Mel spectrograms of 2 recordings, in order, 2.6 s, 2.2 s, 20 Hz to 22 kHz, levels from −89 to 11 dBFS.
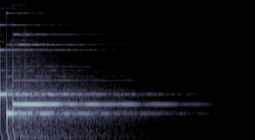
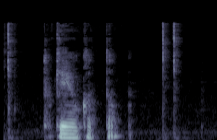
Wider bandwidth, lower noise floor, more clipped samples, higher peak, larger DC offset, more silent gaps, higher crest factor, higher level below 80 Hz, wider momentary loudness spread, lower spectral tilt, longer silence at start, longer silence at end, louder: first, 15.5 kHz vs 11.5 kHz; first, -75 dBFS vs -44 dBFS; neither; second, -12 dBFS vs -6 dBFS; neither; neither; second, 16 dB vs 22 dB; second, -66 dBFS vs -50 dBFS; first, 23 LU vs 19 LU; second, -2 dB/octave vs -6 dB/octave; about the same, 0 s vs 0.05 s; first, 1.2 s vs 0.4 s; about the same, -24 LUFS vs -26 LUFS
